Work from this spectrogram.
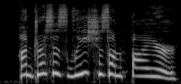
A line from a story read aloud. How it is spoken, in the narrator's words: she cried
